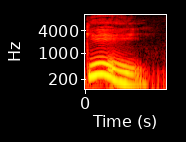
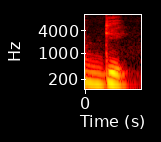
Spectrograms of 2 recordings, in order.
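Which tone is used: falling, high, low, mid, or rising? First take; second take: falling; low. First: The syllable has a falling tone. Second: The syllable has a low tone. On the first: "ton descendant" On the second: "ton bas"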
